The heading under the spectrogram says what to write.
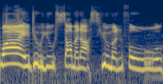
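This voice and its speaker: Faint music lies in the background. The put-on character voice drags along at a very slow pace. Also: woman, high pitch for a woman. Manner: menacing, nefarious.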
